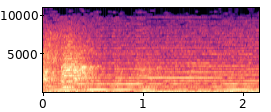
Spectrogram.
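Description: Deathcore song intro: a steady droning chord of several held tones over a deep rumble, loud and sustained like a horn.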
